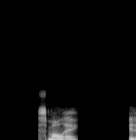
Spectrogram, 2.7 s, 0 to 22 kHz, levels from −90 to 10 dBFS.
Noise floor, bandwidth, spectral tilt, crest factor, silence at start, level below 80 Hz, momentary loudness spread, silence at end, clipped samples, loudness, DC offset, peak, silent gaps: under -90 dBFS; 7.2 kHz; -5.5 dB/octave; 18 dB; 0.75 s; -50 dBFS; 14 LU; 0 s; under 0.1%; -18 LUFS; under 0.1%; -2 dBFS; 1.54-2.56 s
